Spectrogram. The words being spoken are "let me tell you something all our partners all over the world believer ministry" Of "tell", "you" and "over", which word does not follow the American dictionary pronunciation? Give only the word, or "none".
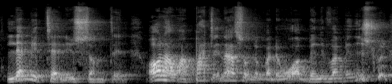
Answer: over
